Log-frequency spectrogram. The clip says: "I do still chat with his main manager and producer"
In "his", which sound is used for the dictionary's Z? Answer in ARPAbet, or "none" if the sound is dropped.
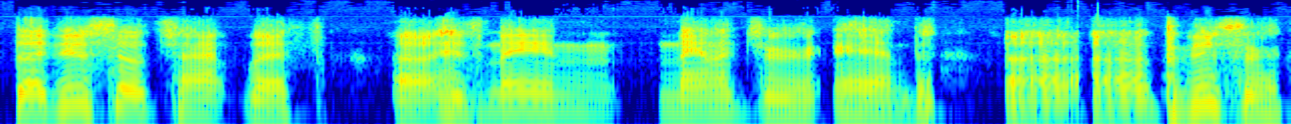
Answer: Z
